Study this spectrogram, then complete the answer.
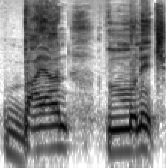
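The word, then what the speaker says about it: FC Bayern München: It's pronounced Bayern Munich, but they spelt it as Bayern Munchen. Yes, I know they hear German, so but we were here, we be English people, they call them Bayern Munich.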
